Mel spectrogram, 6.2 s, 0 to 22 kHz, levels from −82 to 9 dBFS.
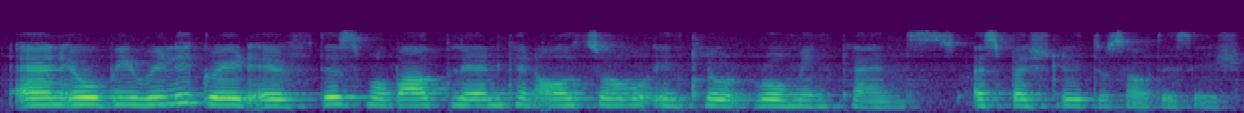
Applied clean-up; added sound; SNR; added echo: none; none; none; reverberation time 0.4 s.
